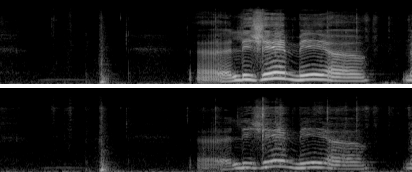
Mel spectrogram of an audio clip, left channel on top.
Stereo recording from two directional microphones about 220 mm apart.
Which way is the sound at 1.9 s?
50° left (ahead or behind).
